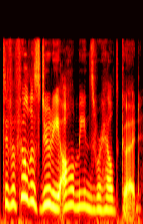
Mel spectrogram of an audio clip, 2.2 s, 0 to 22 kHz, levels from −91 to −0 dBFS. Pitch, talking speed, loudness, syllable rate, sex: 230 Hz, 250 wpm, -17 LUFS, 5.7 syllables/s, female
